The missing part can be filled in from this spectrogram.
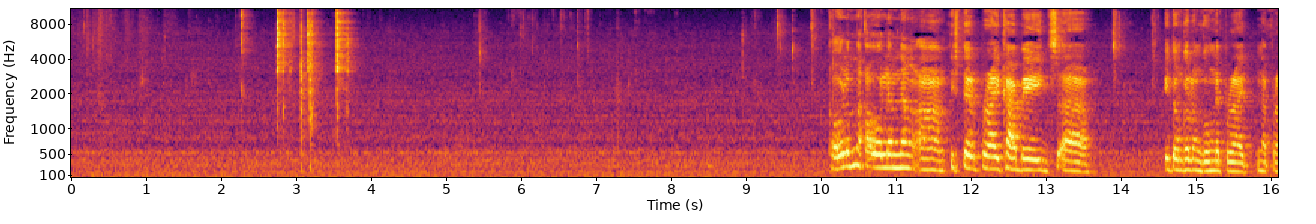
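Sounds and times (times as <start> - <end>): low steady hum: 0.0 - 16.0
eating clicks and crunches: 5.4 - 7.7, 8.9 - 10.0.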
